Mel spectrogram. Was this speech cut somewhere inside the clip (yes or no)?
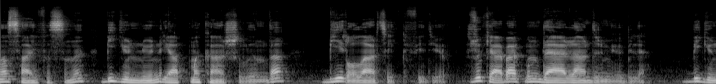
yes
